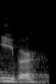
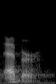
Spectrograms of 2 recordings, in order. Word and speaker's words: Eber: It's not Eber, it's pronounced Eber, I learned.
